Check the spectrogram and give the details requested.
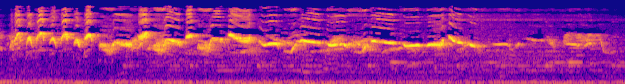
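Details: A captive Chinese hwamei pours out a loud, rich, unbroken song of quick rising and falling whistled phrases, with a low hum in the background.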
